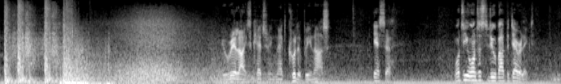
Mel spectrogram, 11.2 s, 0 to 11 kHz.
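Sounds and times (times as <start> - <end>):
rifle shots fired at a floating mine at sea: 0.0 - 1.8
low rush of noise: 1.5 - 11.2
speech: 4.6 - 6.7, 7.4 - 8.0, 9.1 - 11.2.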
